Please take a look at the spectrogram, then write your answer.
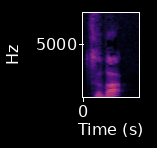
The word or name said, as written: tsuba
